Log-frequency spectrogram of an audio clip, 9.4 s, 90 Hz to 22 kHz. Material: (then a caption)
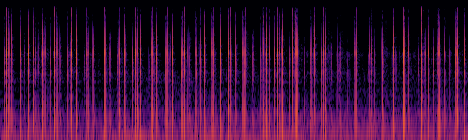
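Metal. Long purple nails rapidly tap and scratch the small, hollow, silver metal microphone capsules of a Tascam DR-05 recorder. Dozens of sharp, dry clicks and scrapes sit mostly in the bright upper range, with a tinny metallic ring around 2.7 kHz. Each hit stops almost instantly, with faint crackle between them.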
